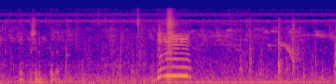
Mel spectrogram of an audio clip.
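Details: One loud, steady, nasal bleat lasting about half a second from a goat on a Filipino backyard farm during iron injections, standing out over low background hum and scattered faint noises.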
